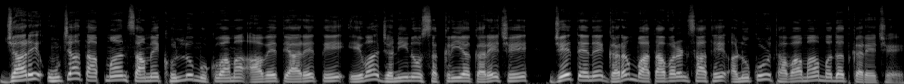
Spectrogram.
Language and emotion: Gujarati, neutral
